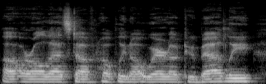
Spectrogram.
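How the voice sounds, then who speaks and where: A man with a cold and a sore, stuffy throat recapping a manga chapter casually, halting often with filler sounds. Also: medium pitch, level tone. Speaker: manga reviewer.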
